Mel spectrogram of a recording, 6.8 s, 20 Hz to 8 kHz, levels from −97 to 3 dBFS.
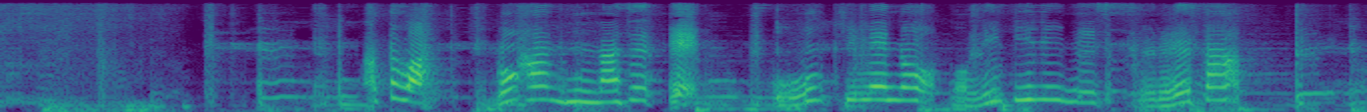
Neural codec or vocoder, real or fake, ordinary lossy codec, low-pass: codec, 16 kHz in and 24 kHz out, 0.6 kbps, FireRedTTS-2 codec; fake; none; 7.2 kHz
